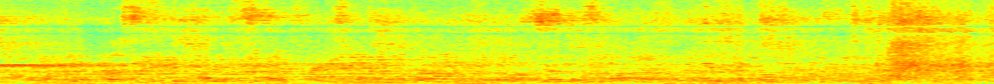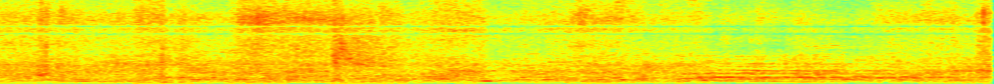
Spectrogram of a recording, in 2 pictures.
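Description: Skates scrape and swish on ice in a large echoing rink.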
